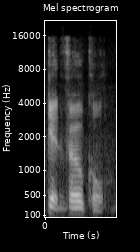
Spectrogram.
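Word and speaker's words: Get Vokl: Okay, it's pronounced Get Vocal.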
